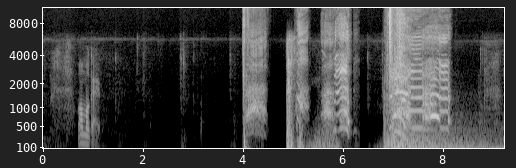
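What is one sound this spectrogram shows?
A young man talks and exclaims with animation into a close microphone.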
